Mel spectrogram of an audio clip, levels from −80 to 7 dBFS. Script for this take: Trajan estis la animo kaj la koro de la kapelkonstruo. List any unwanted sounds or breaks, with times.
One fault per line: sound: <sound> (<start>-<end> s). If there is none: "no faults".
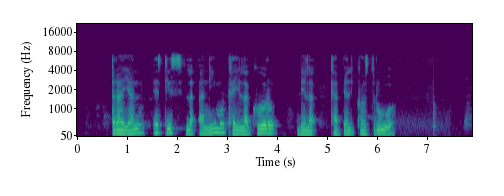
sound: thud (7.0-7.2 s)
